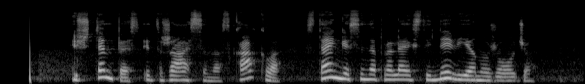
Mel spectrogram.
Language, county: Lithuanian, Vilnius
